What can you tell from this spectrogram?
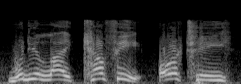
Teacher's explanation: In yes/no question, the answer is yes or no. The speaker's voice goes up 2 times. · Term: intonation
